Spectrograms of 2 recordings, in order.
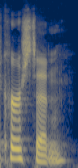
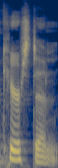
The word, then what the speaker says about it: Kirsten: So, uh, yes, in Australia, apparently they say Kirsten. Hi, I'm Kirsten. It rhymes with Beerston.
